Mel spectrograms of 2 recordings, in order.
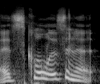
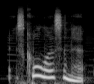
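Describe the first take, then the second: First: The voice is creaky with vocal fry. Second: The voice is smooth without any crackle.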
